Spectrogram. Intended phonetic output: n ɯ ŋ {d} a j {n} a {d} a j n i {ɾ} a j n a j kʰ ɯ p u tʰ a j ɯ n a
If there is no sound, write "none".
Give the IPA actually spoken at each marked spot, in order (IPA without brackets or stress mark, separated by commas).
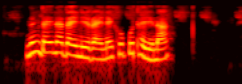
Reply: d, n, d, ɾ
